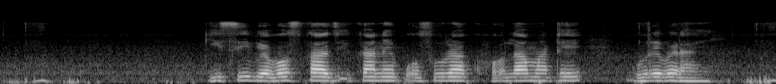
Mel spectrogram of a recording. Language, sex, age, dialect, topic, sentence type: Bengali, male, 18-24, Jharkhandi, agriculture, statement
